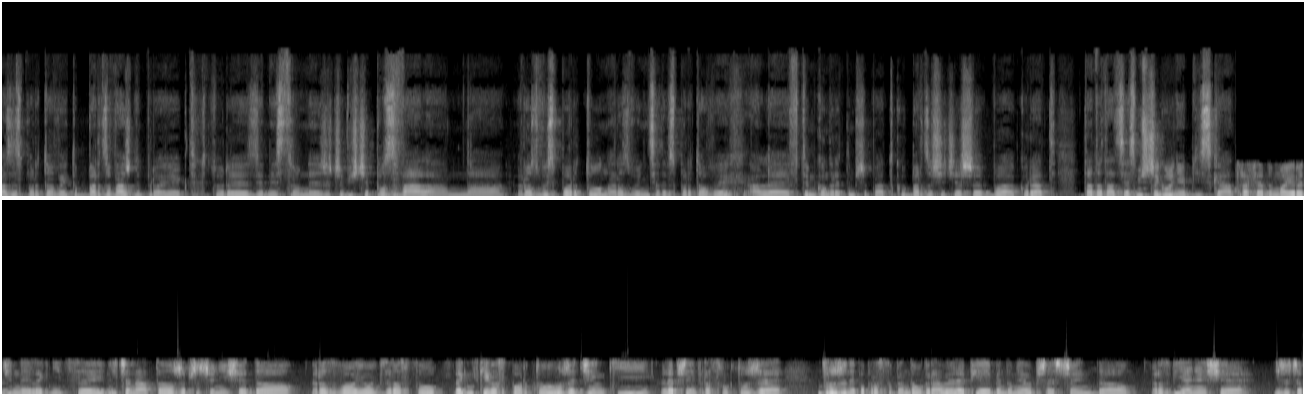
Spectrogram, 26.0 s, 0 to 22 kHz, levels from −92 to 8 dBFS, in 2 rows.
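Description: From 12.34 s to the end, the sound abruptly turns dull and boxy, with nothing above 3.8 kHz, a noticeable shift in level and a faint new background noise, all without any gap at the change. The likely cause is an input switched to a poorer device.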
